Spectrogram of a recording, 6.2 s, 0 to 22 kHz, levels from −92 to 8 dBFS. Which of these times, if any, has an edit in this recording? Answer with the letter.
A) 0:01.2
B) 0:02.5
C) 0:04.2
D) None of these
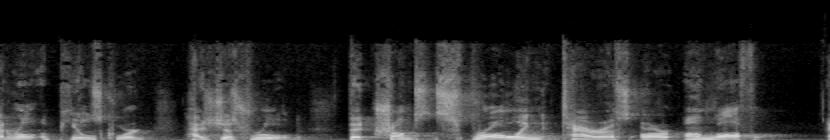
D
